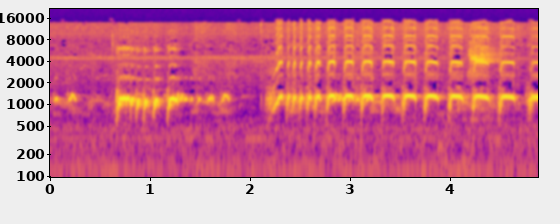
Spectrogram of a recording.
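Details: Local zebra dove singing, a lure recording to make doves call: a short rapid burst of coos, a pause, then a long steady series of about fourteen evenly spaced, clear rolling notes.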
